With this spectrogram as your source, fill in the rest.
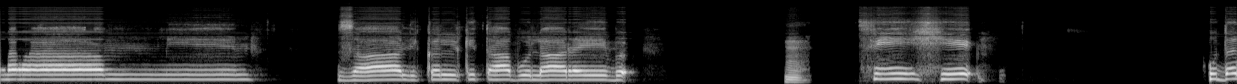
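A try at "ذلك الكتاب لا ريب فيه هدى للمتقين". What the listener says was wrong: پھر رکنا نہیں ہے, فی ہی پہ سانس نہیں چھوڑنا.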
